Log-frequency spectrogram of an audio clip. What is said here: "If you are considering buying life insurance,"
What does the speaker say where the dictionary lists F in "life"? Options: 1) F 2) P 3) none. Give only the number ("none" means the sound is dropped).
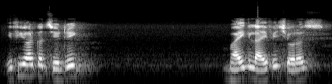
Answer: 1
